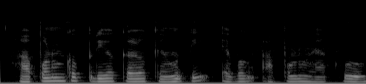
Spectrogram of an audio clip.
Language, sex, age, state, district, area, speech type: Odia, male, 18-30, Odisha, Nabarangpur, urban, spontaneous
